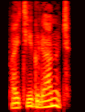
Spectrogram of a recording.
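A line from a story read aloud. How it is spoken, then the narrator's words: Grumbling mutter. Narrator (Russian): буркнул Куприян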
